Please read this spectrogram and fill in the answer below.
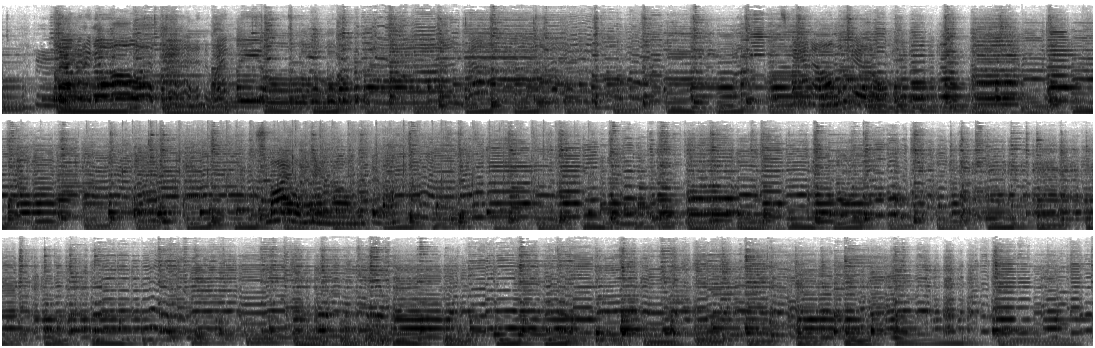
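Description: Acoustic bluegrass band playing an instrumental break, the fiddle leading the melody over banjo, mandolin and a plucked upright bass keeping a steady beat.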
